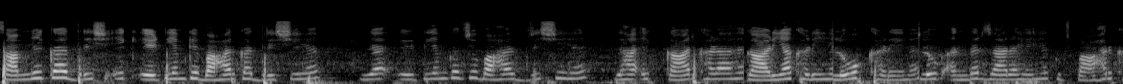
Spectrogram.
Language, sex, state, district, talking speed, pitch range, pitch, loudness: Hindi, female, Uttar Pradesh, Muzaffarnagar, 190 wpm, 225-265 Hz, 240 Hz, -25 LUFS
